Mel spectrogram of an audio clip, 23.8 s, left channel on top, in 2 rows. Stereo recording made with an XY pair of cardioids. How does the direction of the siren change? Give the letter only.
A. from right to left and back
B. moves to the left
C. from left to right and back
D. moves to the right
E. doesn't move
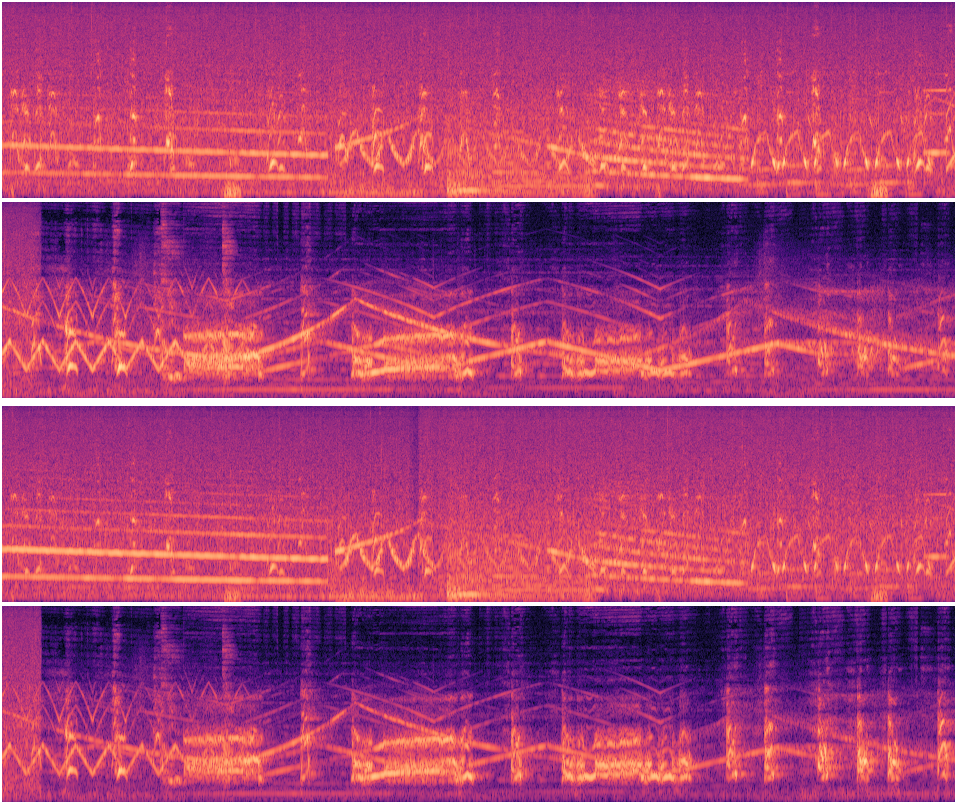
B.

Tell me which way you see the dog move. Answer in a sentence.
You can hear the dog travel towards the right.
